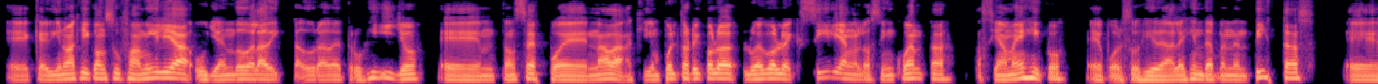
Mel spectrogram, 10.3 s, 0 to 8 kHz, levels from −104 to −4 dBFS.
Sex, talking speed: male, 210 wpm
